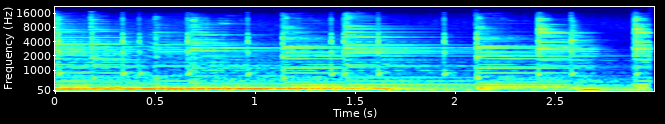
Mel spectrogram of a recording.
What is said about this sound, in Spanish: ¡Uy! ¡Nunca pensé ver a Lucy cabalgando en plena tormenta!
